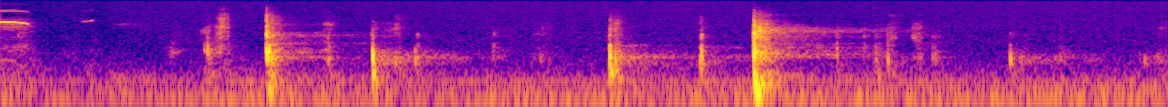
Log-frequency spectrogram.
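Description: A dog's claws click on a hard floor as it walks.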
